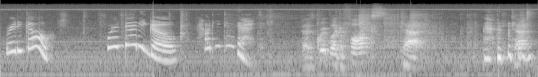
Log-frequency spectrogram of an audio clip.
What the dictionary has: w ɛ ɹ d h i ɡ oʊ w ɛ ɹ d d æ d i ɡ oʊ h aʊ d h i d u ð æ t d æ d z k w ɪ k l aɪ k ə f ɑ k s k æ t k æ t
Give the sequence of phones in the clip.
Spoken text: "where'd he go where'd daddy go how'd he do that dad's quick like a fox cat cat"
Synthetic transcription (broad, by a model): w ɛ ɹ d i ɡ oʊ w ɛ ɹ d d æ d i ɡ oʊ h aʊ d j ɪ d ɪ ð æ t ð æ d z k w ɪ k l aɪ k ə f ɑ k s k æ t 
